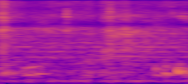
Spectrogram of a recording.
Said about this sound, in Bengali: দর্শকবৃন্দ এইখানে আরেক পেয়ার গররা কবুতর আছে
